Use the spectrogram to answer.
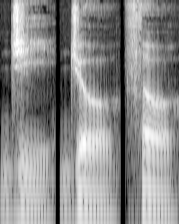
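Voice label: "jijotho", concatenated syllables; Affixing experiment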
